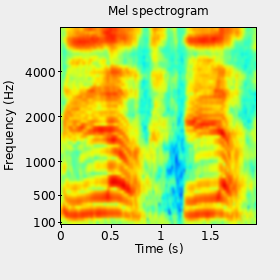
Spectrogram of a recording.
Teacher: तो दोनों साइड से हमारी जो है टंग के दोनों साइड से, बोथ साइड से हमारी एयर एस्केप होती है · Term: लिटरल कॉन्सोनेंट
